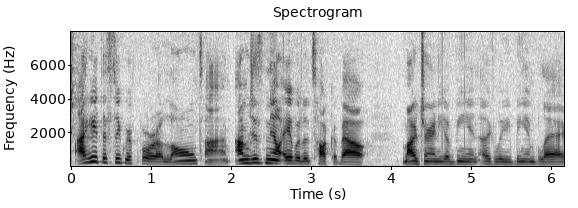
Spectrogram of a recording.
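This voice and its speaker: A woman speaks at a moderate pace. Her pitch is very deep and low, and her intonation is lively. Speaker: interview guest sharing personal story. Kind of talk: testimony.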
